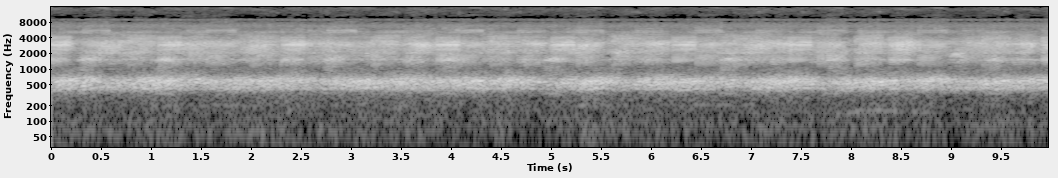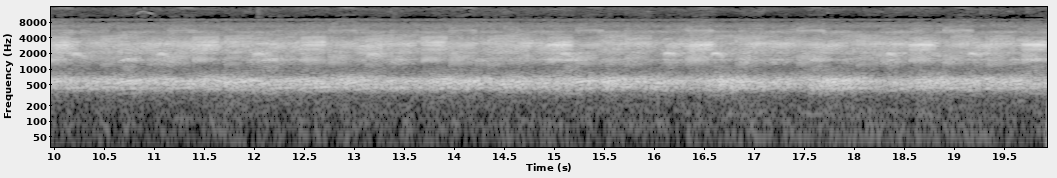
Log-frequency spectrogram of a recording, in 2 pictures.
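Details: Frogs calling after rain: a dense, unbroken chorus of many overlapping croaking voices, with a steady low hum beneath and faint blocky notes rising out of the mass throughout.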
